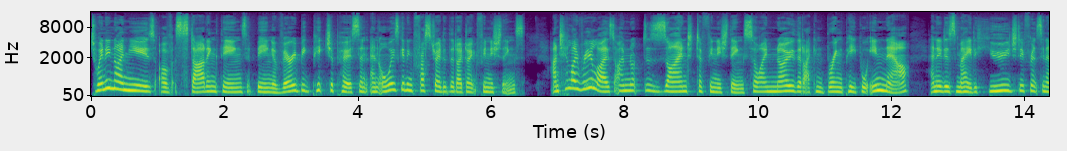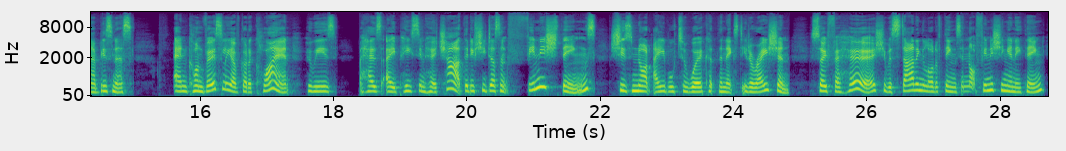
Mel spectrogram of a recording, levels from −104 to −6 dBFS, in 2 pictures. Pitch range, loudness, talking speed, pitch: 200-245 Hz, -19 LUFS, 190 wpm, 215 Hz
